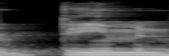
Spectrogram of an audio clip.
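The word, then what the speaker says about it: dæmon: It's daemon, but they pronounce it demon because it's European.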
